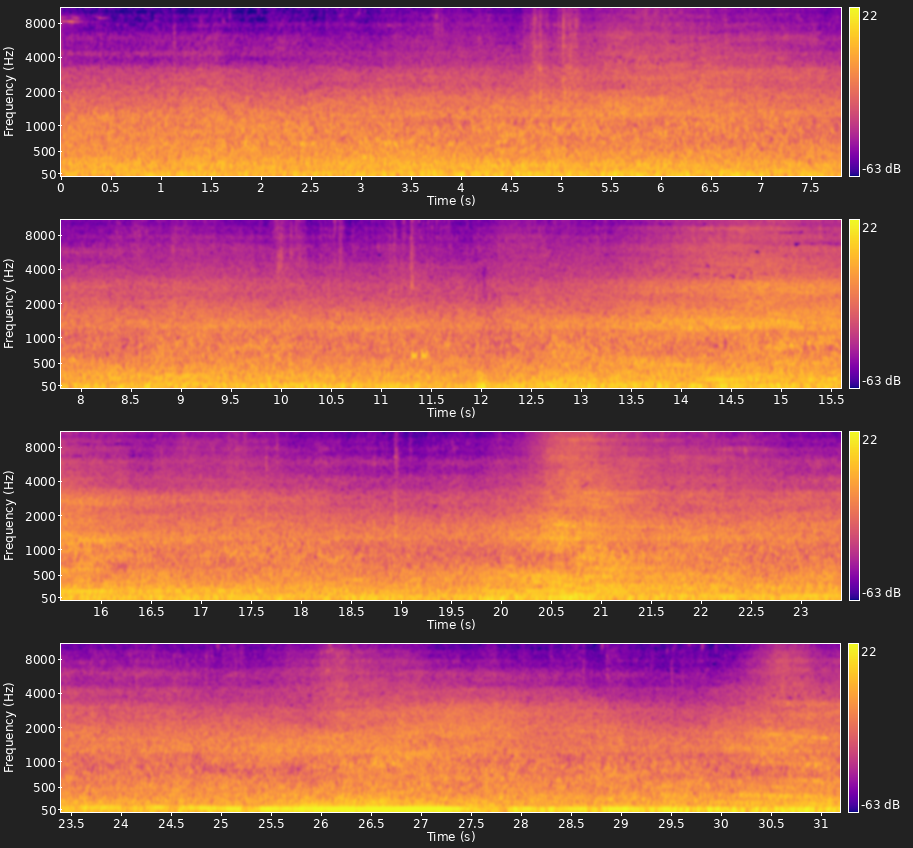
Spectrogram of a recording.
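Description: Urban road traffic: a steady rumble of passing cars. About two-thirds of the way through, one vehicle passes with a sound that falls in pitch, and near the end a louder low rumble lasts a couple of seconds.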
